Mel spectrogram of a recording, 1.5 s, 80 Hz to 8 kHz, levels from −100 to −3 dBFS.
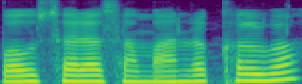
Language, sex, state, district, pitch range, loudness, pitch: Bhojpuri, female, Uttar Pradesh, Gorakhpur, 185-205 Hz, -15 LUFS, 195 Hz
